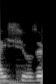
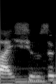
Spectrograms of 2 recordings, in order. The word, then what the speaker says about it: Icews: E il mio nome d'arte è Icius, mi chiamo Alice, però il mio nome d'arte è appunto Icius, che si scrive I-C-E-W-S.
